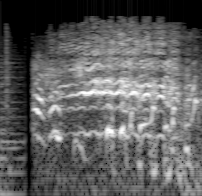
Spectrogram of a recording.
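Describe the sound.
A horse at an equestrian riding centre gives one long, loud, quavering whinny that wavers up and down in pitch for nearly two seconds. A brief different sound comes just before it.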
